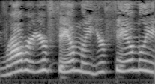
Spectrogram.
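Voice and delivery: high, sing-song gushing; gushing family voice. Retold or imitated. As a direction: coo it like a doting relative. Family gushing over Robert.

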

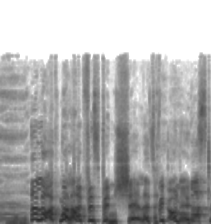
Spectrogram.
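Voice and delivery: high, laughing through the words; half-crying with laughter, high-pitched. Real, not acted. Admitting to the co-host how bad life has been, laughing. Darkly joking about own life.

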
